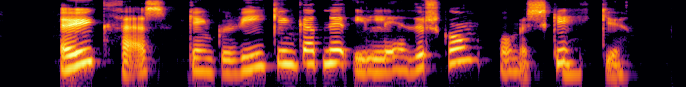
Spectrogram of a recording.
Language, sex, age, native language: Icelandic, female, 30-39, Icelandic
